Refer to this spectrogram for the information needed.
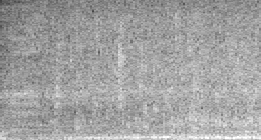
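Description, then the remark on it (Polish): Steady stream of water running from a tap into a fairly large bowl for preparing potatoes, the first step in cooking sauerkraut soup; a continuous splashing hiss that holds even for about two seconds without pause. “Oczywiście nalewamy wodę”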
